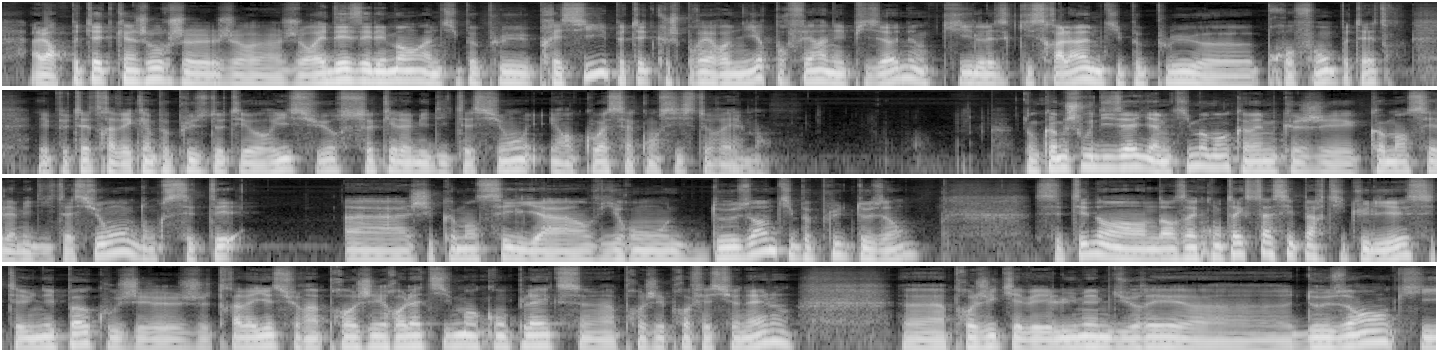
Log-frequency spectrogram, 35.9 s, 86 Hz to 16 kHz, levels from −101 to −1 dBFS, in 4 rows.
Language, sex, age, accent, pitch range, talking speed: French, male, 30-49, French, 90-110 Hz, 200 wpm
